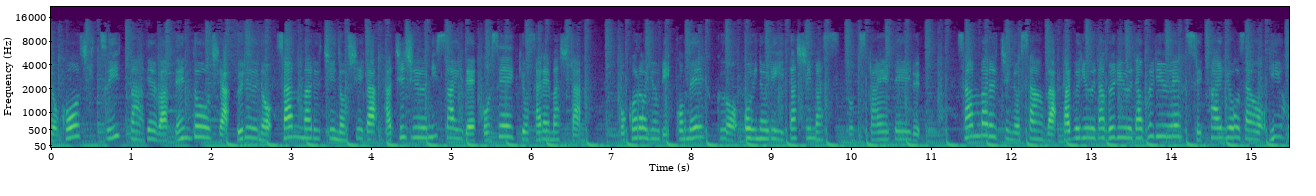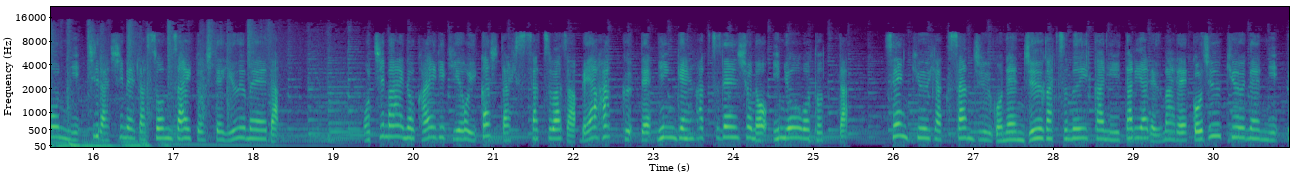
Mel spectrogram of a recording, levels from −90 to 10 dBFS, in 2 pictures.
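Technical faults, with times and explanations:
Nothing here to flag: no technical faults turn up anywhere in the recording.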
